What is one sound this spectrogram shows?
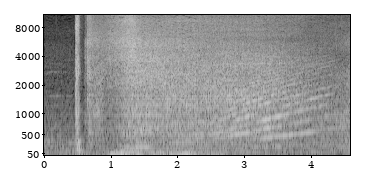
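A car engine starts and revs up rising in pitch.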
